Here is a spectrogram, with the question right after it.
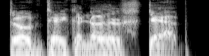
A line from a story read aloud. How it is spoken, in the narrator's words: the Risi warrior growled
